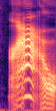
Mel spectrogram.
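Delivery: high, sassy cat voice, meowing. Demonstrating a vocal sound by pretending to be a sassy cat. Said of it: "pretending to be a sassy cat".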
